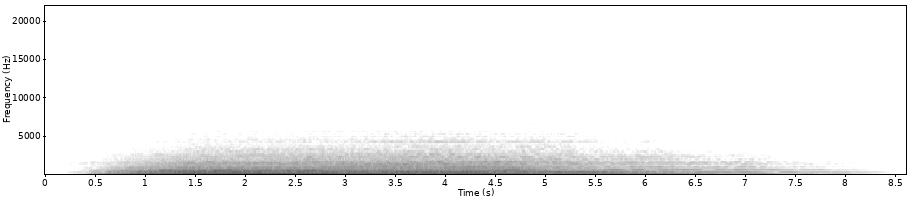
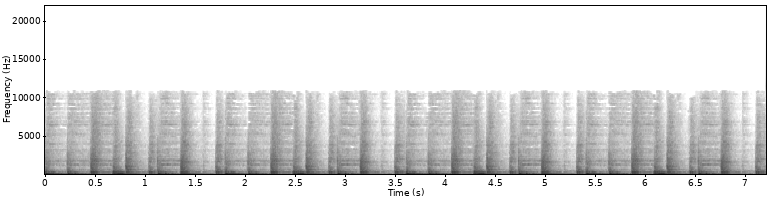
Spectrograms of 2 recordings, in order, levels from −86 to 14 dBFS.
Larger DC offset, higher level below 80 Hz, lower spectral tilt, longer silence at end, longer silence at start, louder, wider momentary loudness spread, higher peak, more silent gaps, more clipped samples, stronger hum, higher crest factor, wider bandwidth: neither; second, -32 dBFS vs -26 dBFS; first, -11.5 dB/octave vs -7 dB/octave; first, 1.4 s vs 0 s; first, 0.55 s vs 0 s; second, -30 LUFS vs -19 LUFS; first, 17 LU vs 5 LU; second, -14 dBFS vs 0 dBFS; neither; neither; neither; about the same, 16 dB vs 16 dB; second, 4.6 kHz vs 11 kHz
